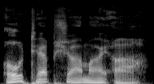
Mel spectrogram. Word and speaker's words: Otep Shamaya: The center of this storm was the lead vocalist, Otep Shamaya, pronounced Otep Shamaya.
